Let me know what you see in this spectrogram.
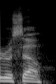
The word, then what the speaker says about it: Rousseau: Greg Roussard, I think his name, I always mispronounce his name. – Gregory Rousseau. – Rousseau, you know, thank you, fam.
